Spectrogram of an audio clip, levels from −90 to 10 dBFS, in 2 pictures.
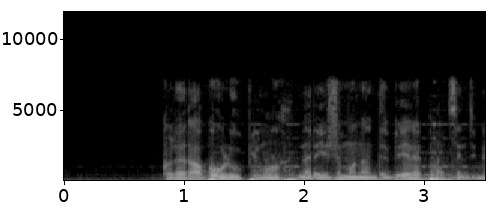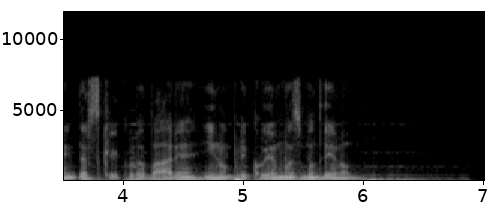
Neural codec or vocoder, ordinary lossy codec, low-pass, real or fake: codec, 16 kHz, 2 kbps, FunCodec, trained on Chinese and English, 25 frames a second; none; 7.2 kHz; fake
